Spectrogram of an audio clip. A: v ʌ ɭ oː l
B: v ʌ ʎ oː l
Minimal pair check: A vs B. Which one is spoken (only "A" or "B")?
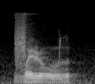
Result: A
